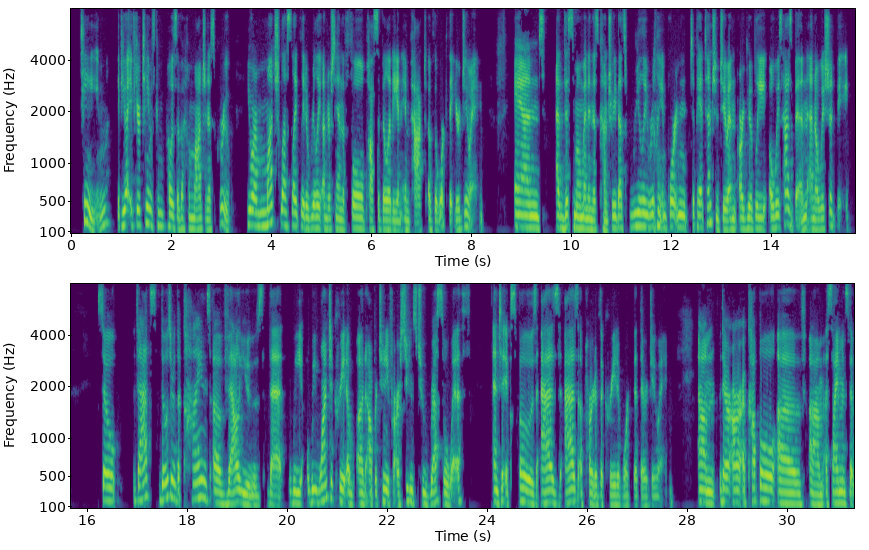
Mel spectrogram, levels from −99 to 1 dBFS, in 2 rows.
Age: 30-49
